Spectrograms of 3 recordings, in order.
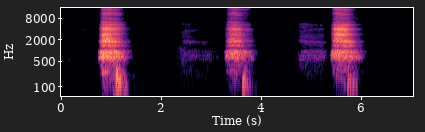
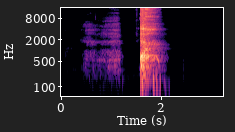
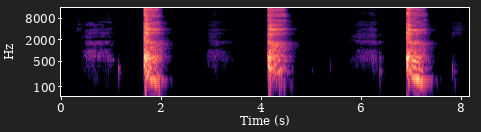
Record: {
  "exhalation_length": "7.1 s",
  "exhalation_amplitude": 32767,
  "exhalation_signal_mean_std_ratio": 0.33,
  "cough_length": "3.3 s",
  "cough_amplitude": 32768,
  "cough_signal_mean_std_ratio": 0.27,
  "three_cough_length": "8.2 s",
  "three_cough_amplitude": 32768,
  "three_cough_signal_mean_std_ratio": 0.27,
  "survey_phase": "beta (2021-08-13 to 2022-03-07)",
  "age": "45-64",
  "gender": "Female",
  "wearing_mask": "No",
  "symptom_none": true,
  "smoker_status": "Never smoked",
  "respiratory_condition_asthma": false,
  "respiratory_condition_other": false,
  "recruitment_source": "REACT",
  "submission_delay": "1 day",
  "covid_test_result": "Negative",
  "covid_test_method": "RT-qPCR",
  "influenza_a_test_result": "Negative",
  "influenza_b_test_result": "Negative"
}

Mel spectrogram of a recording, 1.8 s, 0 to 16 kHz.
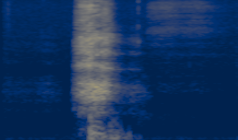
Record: {
  "exhalation_length": "1.8 s",
  "exhalation_amplitude": 3706,
  "exhalation_signal_mean_std_ratio": 0.34,
  "survey_phase": "beta (2021-08-13 to 2022-03-07)",
  "age": "18-44",
  "gender": "Male",
  "wearing_mask": "No",
  "symptom_cough_any": true,
  "symptom_diarrhoea": true,
  "symptom_fatigue": true,
  "symptom_headache": true,
  "symptom_onset": "3 days",
  "smoker_status": "Never smoked",
  "respiratory_condition_asthma": true,
  "respiratory_condition_other": false,
  "recruitment_source": "Test and Trace",
  "submission_delay": "2 days",
  "covid_test_result": "Positive",
  "covid_test_method": "RT-qPCR",
  "covid_ct_value": 19.2,
  "covid_ct_gene": "ORF1ab gene"
}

